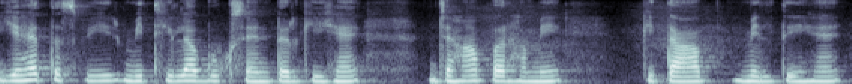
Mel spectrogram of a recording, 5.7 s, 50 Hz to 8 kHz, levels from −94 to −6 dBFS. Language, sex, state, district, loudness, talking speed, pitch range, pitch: Hindi, female, Uttar Pradesh, Lalitpur, -20 LUFS, 135 wpm, 170-185 Hz, 180 Hz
